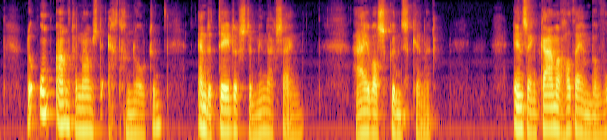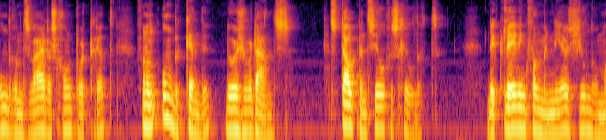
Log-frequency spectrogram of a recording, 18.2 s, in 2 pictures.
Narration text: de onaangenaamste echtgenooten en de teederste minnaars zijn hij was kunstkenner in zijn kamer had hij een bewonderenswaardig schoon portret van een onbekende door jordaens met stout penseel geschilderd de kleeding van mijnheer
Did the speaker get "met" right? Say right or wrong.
wrong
